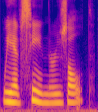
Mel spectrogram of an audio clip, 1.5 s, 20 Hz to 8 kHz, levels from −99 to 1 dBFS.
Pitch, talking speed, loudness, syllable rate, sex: 205 Hz, 205 wpm, -18 LUFS, 5.0 syllables/s, female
